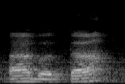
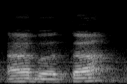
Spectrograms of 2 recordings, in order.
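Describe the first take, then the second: No difference in how they are said.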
